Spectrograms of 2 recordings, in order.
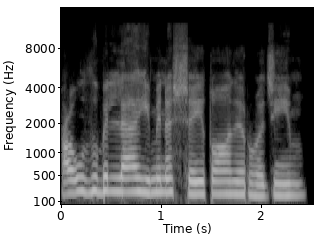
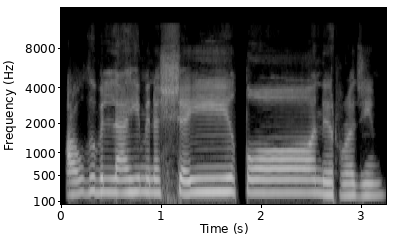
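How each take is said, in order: First: The long vowels are held for a normal length. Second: The long vowels are stretched out well beyond normal. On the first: This way is easier to say. The speaker calls it right. "ये ये ये आसान" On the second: This way is harder to say. The speaker calls it wrong. "ये मुश्किल"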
